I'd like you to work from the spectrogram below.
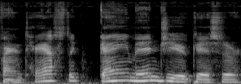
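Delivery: put-on, fake Texas accent. Starting a GeoGuessr game, the speaker talks in a put-on Texan accent. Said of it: "I just was pretending to be from Texas".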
